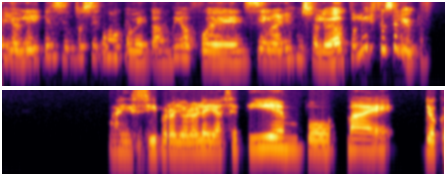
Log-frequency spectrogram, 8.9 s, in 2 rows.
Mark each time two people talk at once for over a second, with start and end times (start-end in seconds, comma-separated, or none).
none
